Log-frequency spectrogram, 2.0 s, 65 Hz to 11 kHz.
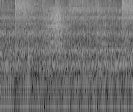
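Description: BMW R1250GS Adventure's boxer-twin engine running steadily under way.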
